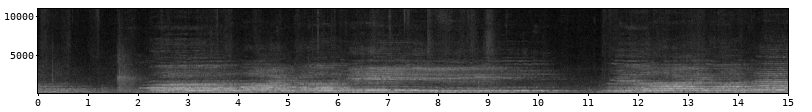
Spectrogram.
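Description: Church choir chanting a liturgical hymn in long, held phrases. The singing drops off briefly about two seconds in and again near eleven seconds, then resumes.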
